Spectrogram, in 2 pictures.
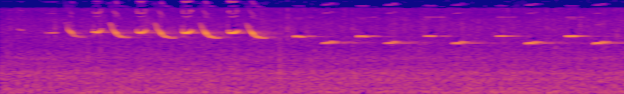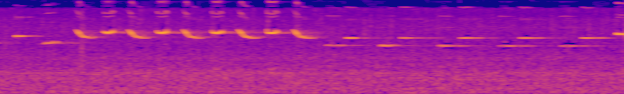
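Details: Canary song in a spring forest, made of quick series of high, slurred chirps followed by steadier, lower whistled notes that repeat several times a second.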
